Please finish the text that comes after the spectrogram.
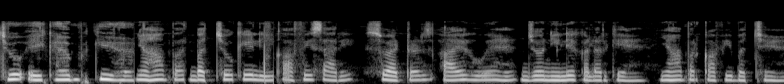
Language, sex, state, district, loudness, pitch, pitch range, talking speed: Hindi, male, Rajasthan, Churu, -18 LUFS, 205 Hz, 195-215 Hz, 160 wpm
